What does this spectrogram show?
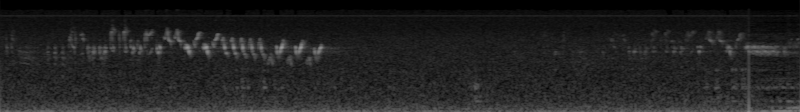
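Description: A small bird calling: a fast run of high chirps lasting about two seconds and falling slightly in pitch, then a second, shorter run near the end, over a steady low rumble.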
